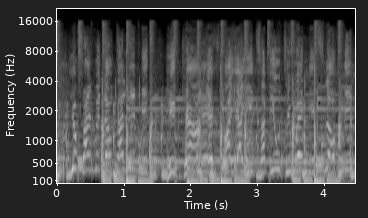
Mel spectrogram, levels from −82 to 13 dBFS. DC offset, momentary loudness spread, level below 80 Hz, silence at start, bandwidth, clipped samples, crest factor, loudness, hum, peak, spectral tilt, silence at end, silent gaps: under 0.1%; 4 LU; -28 dBFS; 0 s; 16.5 kHz; under 0.1%; 16 dB; -18 LUFS; none; -2 dBFS; -4.5 dB/octave; 0 s; none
